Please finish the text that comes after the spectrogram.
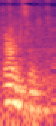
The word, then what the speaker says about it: Anundsen: Anderson.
